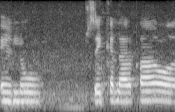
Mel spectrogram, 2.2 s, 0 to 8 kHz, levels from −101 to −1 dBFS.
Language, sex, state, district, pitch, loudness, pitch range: Hindi, female, Chhattisgarh, Rajnandgaon, 200 Hz, -14 LUFS, 195-205 Hz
